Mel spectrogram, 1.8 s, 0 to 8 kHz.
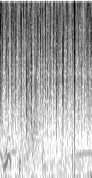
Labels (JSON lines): {"label": "biophony, cascading saw", "recorder": "SoundTrap 600 or HydroMoth"}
